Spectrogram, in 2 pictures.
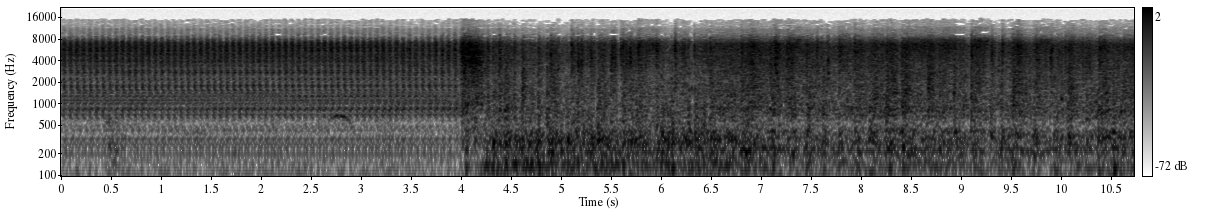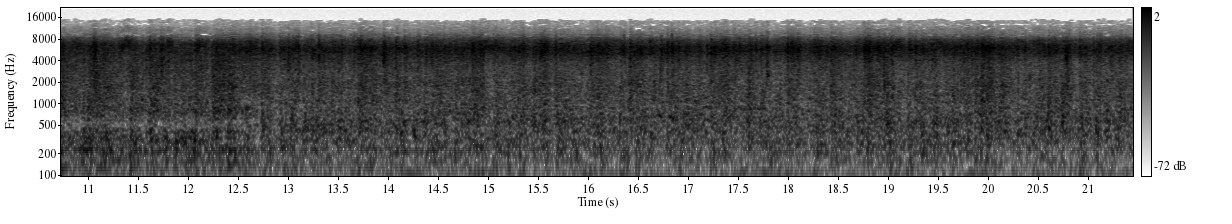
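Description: Front-loading washing machine on a fast spin, at first a steady whine. From about four seconds in it turns to a continuous violent banging and rattling as the badly unbalanced machine shakes itself apart and its casing breaks up.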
